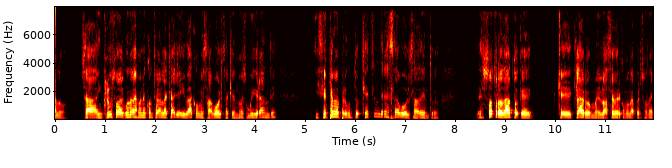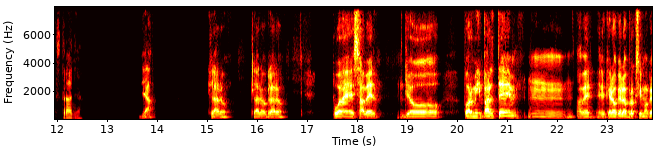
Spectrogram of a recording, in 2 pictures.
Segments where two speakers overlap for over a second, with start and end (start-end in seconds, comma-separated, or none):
none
